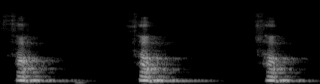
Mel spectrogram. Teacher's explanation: The tongue comes out in between the teeth.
